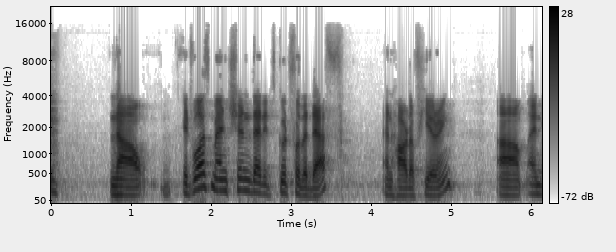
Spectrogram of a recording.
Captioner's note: cough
